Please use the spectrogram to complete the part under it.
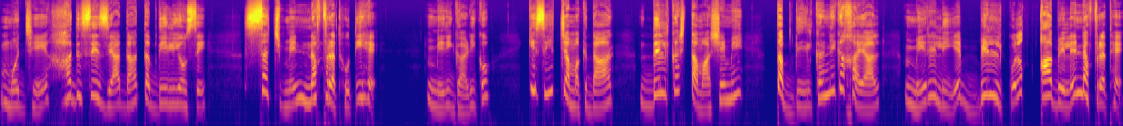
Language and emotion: Urdu, disgusted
